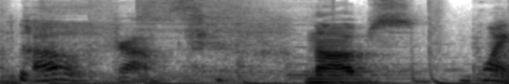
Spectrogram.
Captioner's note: chuckles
